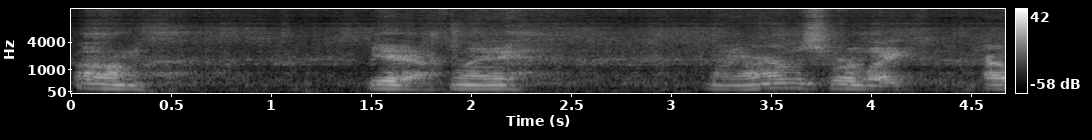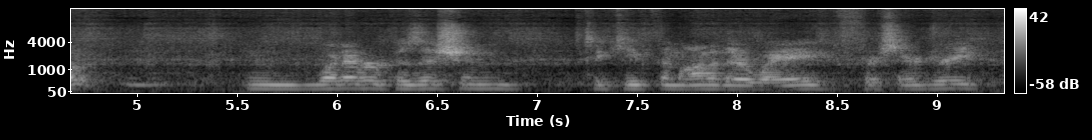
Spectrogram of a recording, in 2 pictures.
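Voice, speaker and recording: A man talking casually in a recovery vlog, weak and sore after surgery, halting and trailing off with long pauses. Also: medium pitch, level tone, a little mellow. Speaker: vlogger documenting own surgery recovery. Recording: roomy, distant mic, faint background noise.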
